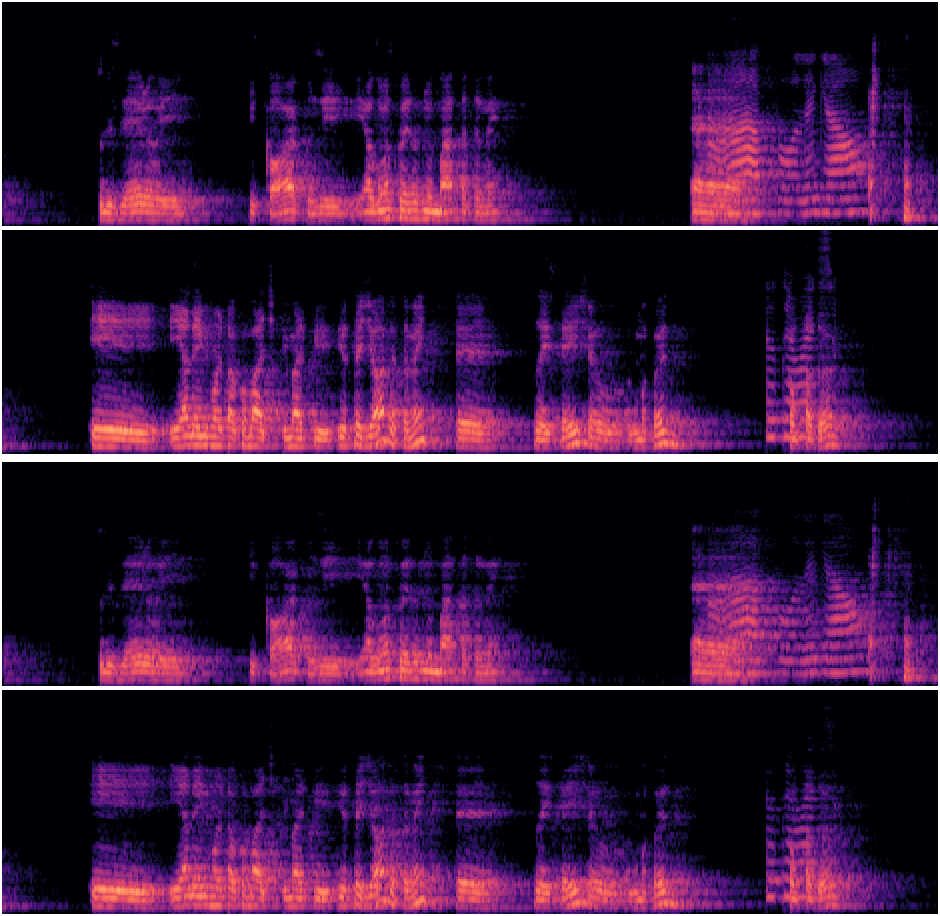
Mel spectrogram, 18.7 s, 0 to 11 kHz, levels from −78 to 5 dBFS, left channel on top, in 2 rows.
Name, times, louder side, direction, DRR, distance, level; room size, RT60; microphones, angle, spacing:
voice 1, 1.0-1.9 2.5-5.0 6.9-7.4 9.0-9.1 10.2-13.6 13.9-14.3 14.7-16.1 17.2-17.7, left 2 dB, 55° left, 2 dB, 1.0 m, -19 dB
voice 2, 7.0-8.7 17.0-17.7, left 3 dB, 85° left, 6 dB, 2.9 m, -28 dB
28.0 x 26.0 x 7.4 m, 1.2 s
head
